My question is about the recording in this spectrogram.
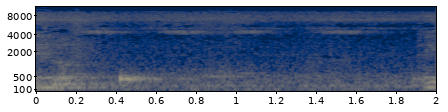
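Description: Steady high-pitched insect chirping in the background, with a short word of speech at each end.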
